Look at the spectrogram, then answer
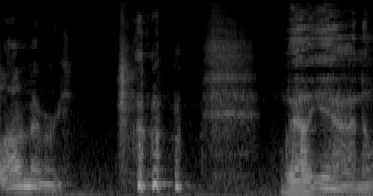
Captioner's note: Roland chuckling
